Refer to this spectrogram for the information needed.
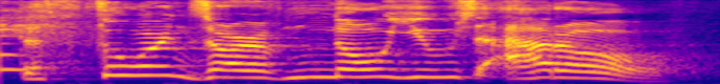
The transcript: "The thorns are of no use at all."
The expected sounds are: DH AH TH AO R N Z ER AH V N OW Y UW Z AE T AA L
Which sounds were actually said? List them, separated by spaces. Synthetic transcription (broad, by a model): DH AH TH AO R N Z ER AH V N OW Y UW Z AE T AA L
